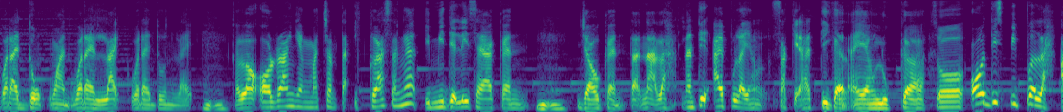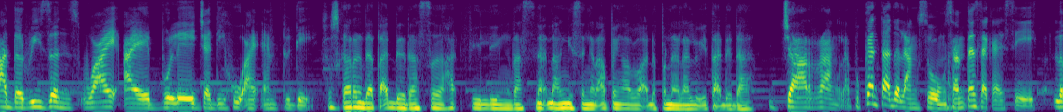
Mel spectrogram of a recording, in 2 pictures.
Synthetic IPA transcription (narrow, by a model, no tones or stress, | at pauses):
wɔtajdõnwɔ̃ntwɔtajlaɪk̚wɔtajdõnla̰jk̩̚ːalawʔoɾaŋjaŋmat͡ʃamt̪aʔiklasaŋat̪̚imidiət̪̚lisajaːkanmd͡ʒaokant̪a̰ʔnaʔlahnãnt̪iʔajpunlahjaŋsakɪt̪̚hat̪ika̰nʔa̰jaŋlukasoʔɔldispipəlːahʔad̪əɹizə̃nswajajbolɛd͡ʒadihuʔa̰jʔɛ̰̃mt̪udḛsosə̥kaɾaŋdiat̪adədasaɦat̪̚filɪŋrasnaʔnaŋɪsdəŋanapajaŋawwaʔdəpərnahlaluit̪aʔdədahd͡ʒaɾaŋla̰hbukant̪aʔdəlaŋsʊŋsamt̪aj̃mslajkajselə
